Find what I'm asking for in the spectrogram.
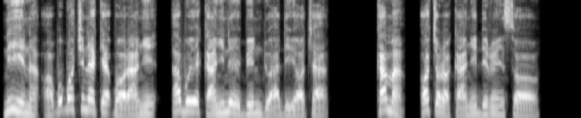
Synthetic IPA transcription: ni˦ɦi˨na˨ʔɔ˨k͡pʊ˦k͡pɔ˦t͡ʃi˦ne˦ke˦k͡pɔː˨ɾa˨ɲɪ˦ | a˦bʊ˨ɣɪ˦ka˨ɲɪ˦ne˨bi˦n̩˦dʊ˨a˦dɪ˦ɔ˦t͡ʃa˦ | ka˦ma˨ | ɔ˦t͡ʃɔ˨ɾɔ˨ka˨ɲɪ˦dɪ˦ɾɪ˦n̩˦sɔ˦

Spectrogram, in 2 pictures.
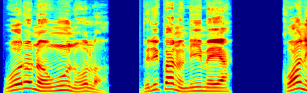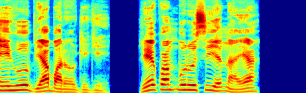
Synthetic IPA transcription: wo˦ɾo˦no˨ŋʷu˦nʊ˨ʊ˦lɔ̰˨ | bi˨ɾi˦kʷa˦nʊ˨ni˦me˦ja˦ | kɔ˦ni˨i˦ɦu˦bi˨a˦ɡ͡ba˨ɾʊ˨ɡɪ̰˨ɡɪ̰˨ | ɾi˨˦e˦kʷa˦ŋ͡m̩˦k͡pʊ˦ɾu˦si˦e˦na̰˨ja˦

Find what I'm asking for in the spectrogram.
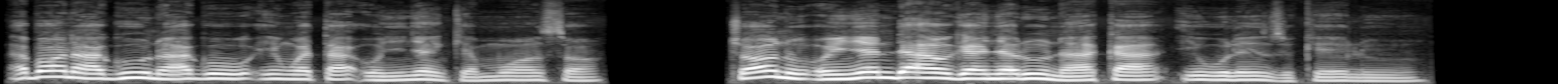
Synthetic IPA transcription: e˦bɔ˦na˨a˨ɡu˦nu˨a˦ɡʊ˦ɪ˦ŋʷe˦ta˦ʔo˨ɲi˨ɲe˦ŋ̩˨ke˨m̩˦mʊ˦ɔ˦n̩˦sɔ˦ | t͡ʃɔ˦nu˨o˨ɲi˨ɲe˦n̩˦dɪ˦a˦ɦʊ˨ɡe˦ɲe˦ɾu˦na˨a˦ka˦ɪ˦wu˦lɪ˦n̩˦zu˨ke˦e˦luː˦

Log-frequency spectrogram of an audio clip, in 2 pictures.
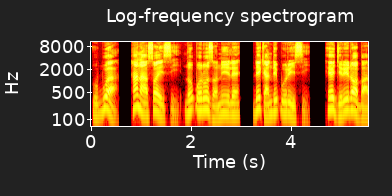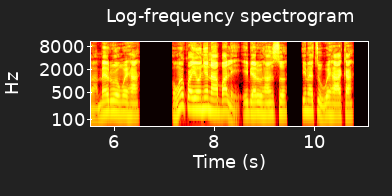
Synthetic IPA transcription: u˨ɡ͡bu˦a̰˨ | ha˦na˨a˨sɔ˦ɪ˨sḭ˨no˦k͡po˦ɾʊ˦zɔ˨niː˦le˦ | dɪ˦ka˨n̩˦dɪ˦k͡pu˦ɾi˨sḭ˨ | he˦d͡ʒi˨ɾi˦ɾɔ˦˨ba̰˨ɾa̰˨me˦ɾu˦o˦ŋʷe˦ɦa˦ | o˨ŋʷe˦kʷa˦ɣɪ˦o˦ɲe˦na˨a˨ɡ͡ba˦lɪ̰˨ɪ˦bja˦ɾu˦ɦa˦n̩˦so˦ | i˦me˦tu˦˨we˦ɦa˦a˦ka˦

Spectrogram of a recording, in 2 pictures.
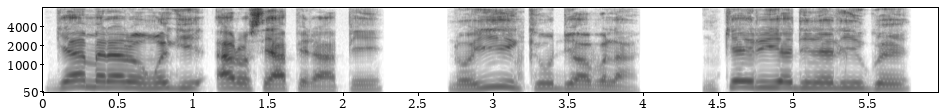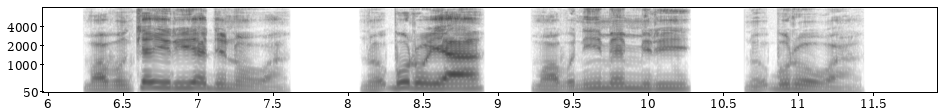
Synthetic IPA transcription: ɡe˦me˨ɾe˦ɾo˨ŋʷe˦ɡi˦ʔa˦ɾʊ˨sɪ˦a˦pɪ˨ɾa̰˨pɪ˦ | no˨ji˦ɦi˦ŋ̩˨ke˨˦ʊ˦dɪ˦ɔ˦bʊ˦la̰˨ | ŋ̩˨ke˦ɣi˦ɾi˦ɦe˦dɪ˨ne˦li˦ɡʷe˦ | m˨ɔ˨bʊ˨ŋ̩˨ke˦ɣi˦ɾi˦ɦe˦dɪ˦nʊ˨wa̰˨ | no˨k͡pʊ˦ɾʊ˨ja˦ | m˨ɔ˨bʊ˨ni˦me˦m̩˦mi˦ɾi˦ | no˨k͡pu˦ɾʊ˨wa̰˨

